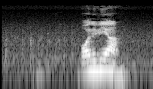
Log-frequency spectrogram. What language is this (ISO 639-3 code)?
urd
